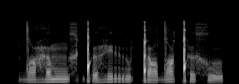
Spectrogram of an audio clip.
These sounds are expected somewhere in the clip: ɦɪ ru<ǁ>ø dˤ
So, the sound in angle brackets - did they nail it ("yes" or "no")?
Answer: no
